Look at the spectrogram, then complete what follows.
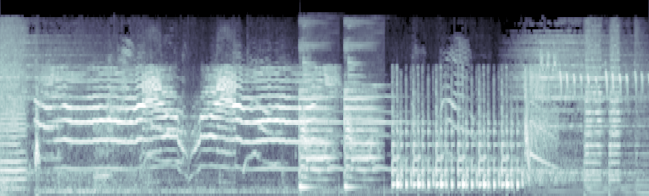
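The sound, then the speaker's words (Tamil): A cat meows loudly in several long, wavering, drawn-out cries, followed by a busier stretch of overlapping tonal sounds. “இத நீங்க முதலியே செஞ்சிருந்தீங்கனா அப்பவே பூனை சார உடனடியா புடிச்சிருக்கலாம்.”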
